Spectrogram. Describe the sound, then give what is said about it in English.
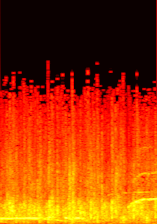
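An audience claps steadily to welcome a guest onto the stage, a dense, even wash of applause that stays loud for the whole moment. “A big round of applause.”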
